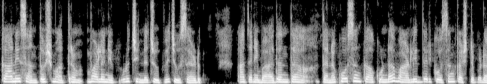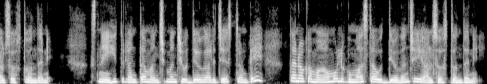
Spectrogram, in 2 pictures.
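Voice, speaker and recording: A woman reading a family drama story aloud as a narrator, steady and scripted. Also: a little high, moderate pace, no room sound.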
